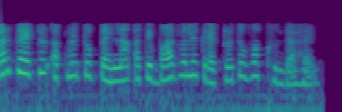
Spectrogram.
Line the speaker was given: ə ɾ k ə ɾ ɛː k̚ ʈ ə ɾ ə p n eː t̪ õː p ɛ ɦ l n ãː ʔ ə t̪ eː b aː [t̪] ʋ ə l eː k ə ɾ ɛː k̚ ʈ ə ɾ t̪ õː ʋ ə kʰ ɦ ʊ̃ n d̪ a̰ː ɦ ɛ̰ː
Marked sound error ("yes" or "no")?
yes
